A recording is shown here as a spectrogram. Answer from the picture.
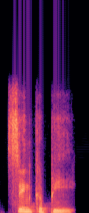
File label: "syncope", Indian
